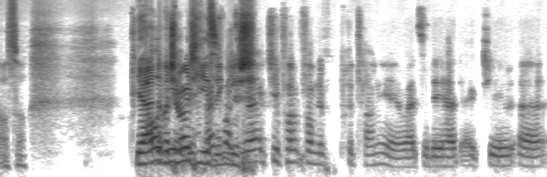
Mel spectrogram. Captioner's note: chattering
